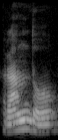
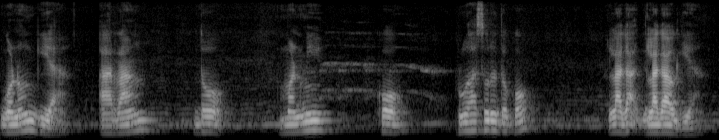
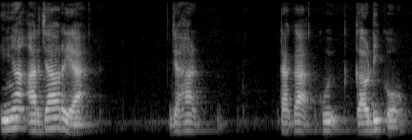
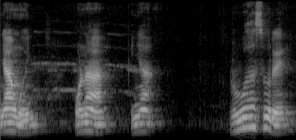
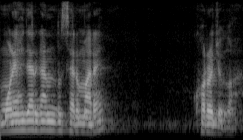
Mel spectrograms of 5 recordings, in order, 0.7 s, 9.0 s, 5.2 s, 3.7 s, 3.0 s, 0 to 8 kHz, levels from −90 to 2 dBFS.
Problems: none marked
